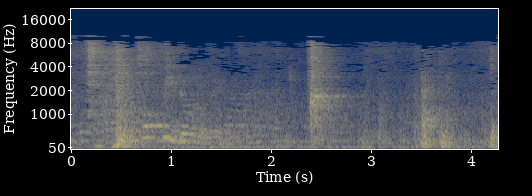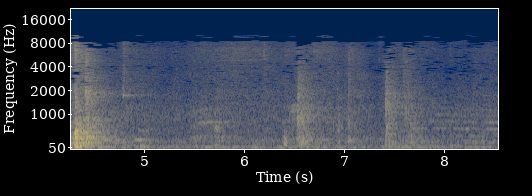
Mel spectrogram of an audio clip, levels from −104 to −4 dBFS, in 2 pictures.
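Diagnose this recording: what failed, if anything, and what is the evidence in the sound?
The codec stage is where this went wrong, with damage plainly audible throughout. Nothing comes through above 10 kHz, and the sound rings and smears with a hiss that breathes along with it, likely WMA compression at a low rate, which fits roughly 32 kbps.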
